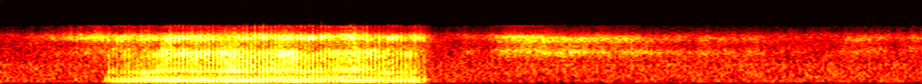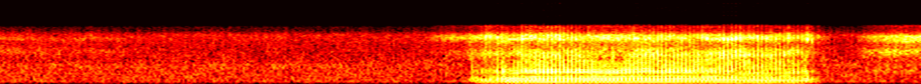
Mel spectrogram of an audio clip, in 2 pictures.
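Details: Dog snoring very loudly: two long, loud, rumbling snores on the in-breath, with quieter breathing between them. Heavy snoring.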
